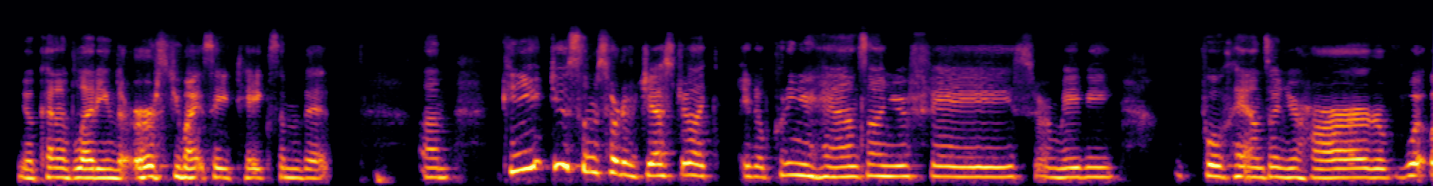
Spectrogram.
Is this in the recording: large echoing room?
no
